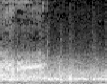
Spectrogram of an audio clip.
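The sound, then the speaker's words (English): A large crowd roars and cheers at a steady, loud level, many voices blending into one dense wall of sound that fills the whole moment without pause. “The crowd cheers deafeningly.”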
